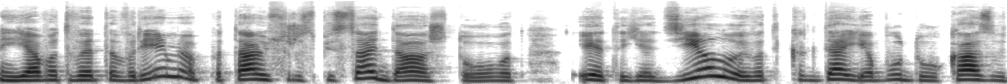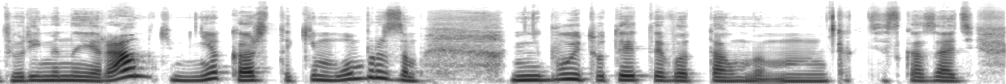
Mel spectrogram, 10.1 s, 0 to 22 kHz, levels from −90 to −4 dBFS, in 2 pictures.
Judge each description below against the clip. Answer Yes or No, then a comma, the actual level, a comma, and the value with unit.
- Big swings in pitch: No, average, 3.5 semitones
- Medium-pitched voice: No, high, 200 Hz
